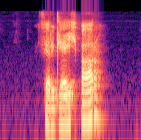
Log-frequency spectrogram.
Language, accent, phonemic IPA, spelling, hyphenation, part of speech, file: German, Austria, /fɛɐ̯ˈɡlaɪ̯çbaːɐ̯/, vergleichbar, ver‧gleich‧bar, adjective / adverb, De-at-vergleichbar.ogg
- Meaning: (adjective) comparable; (adverb) Akin to; in comparison with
